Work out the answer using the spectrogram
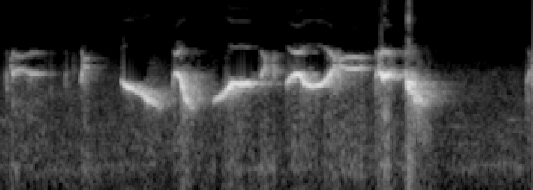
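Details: Lure song of the Oriental magpie-robin, known locally as kacer, used to draw a reply: smooth slurred whistles that rise and fall in a near-continuous run, ending with a sharper down-slurred note.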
